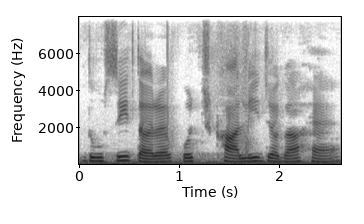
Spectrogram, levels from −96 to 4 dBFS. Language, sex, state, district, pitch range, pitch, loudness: Hindi, female, Punjab, Pathankot, 165-195 Hz, 180 Hz, -15 LUFS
